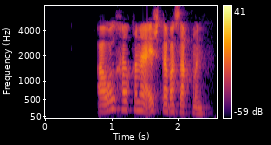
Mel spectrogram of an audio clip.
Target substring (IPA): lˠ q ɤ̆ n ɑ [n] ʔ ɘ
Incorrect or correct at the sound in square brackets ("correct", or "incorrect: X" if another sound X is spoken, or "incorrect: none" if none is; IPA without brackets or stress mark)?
incorrect: none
